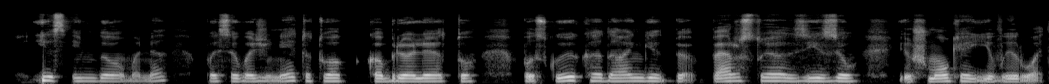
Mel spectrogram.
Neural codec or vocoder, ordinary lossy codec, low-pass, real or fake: none; Opus, 64 kbps; 10.8 kHz; real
